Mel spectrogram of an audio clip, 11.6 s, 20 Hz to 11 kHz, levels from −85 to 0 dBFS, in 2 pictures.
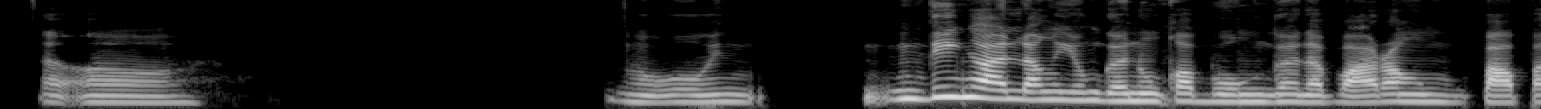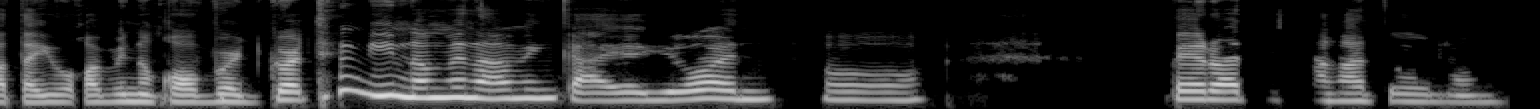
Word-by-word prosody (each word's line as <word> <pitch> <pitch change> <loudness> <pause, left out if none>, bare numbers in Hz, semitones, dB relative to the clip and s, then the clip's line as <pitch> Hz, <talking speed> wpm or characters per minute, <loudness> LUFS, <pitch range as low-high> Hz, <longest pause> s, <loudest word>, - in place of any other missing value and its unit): Oo. 160 -2 -6 1.5
Oo. 170 -3 -5
Hin 175 -1 -5 0.4
hindi 240 +5 +2
nga 265 -4 +8
lang 220 -2 +2
'yung 210 -1 -2
gano'ng 190 -1 +2
kabongga 175 -1 +1
na 165 - +3
parang 165 +1 +1
papatayo 165 +1 0
kami 170 +1 -3
ng 175 -2 -2
covered 170 0 0
court, 215 0 +2 0.2
hindi 330 -4 +4
naman 270 -1 +4
namin 245 +1 0
kaya 205 -4 -3
'yun. 225 +2 -1 0.2
Oo, 210 0 -9 0.8
pero 225 -1 +1
at - - -32
least 210 0 -35
nakatulong. 180 -4 -9
190 Hz, 135 wpm, -22 LUFS, 170-220 Hz, 1.5 s, nga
